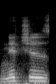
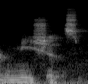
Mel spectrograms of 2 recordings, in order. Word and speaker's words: niches: Some people pronounce it niches. I prefer niches.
